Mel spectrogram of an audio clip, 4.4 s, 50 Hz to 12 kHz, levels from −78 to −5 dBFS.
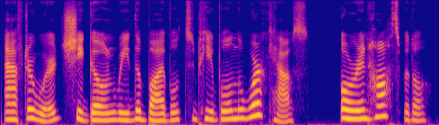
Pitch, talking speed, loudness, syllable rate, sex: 210 Hz, 205 wpm, -18 LUFS, 5.8 syllables/s, female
